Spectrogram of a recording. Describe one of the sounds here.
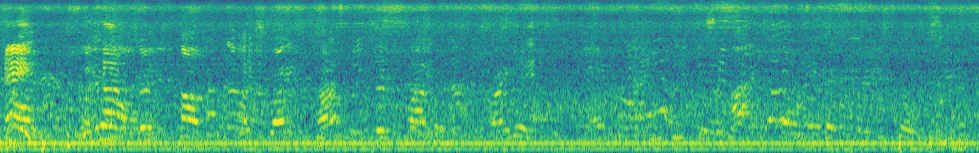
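Men talk with animation nearby.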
